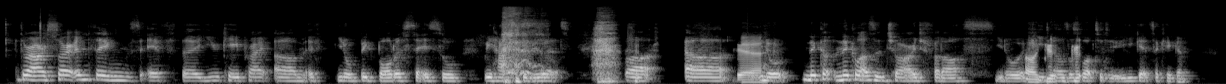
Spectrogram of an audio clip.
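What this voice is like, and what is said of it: Scottish accent. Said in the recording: “you've got a lovely accent ... anyone from Scotland”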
